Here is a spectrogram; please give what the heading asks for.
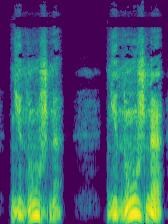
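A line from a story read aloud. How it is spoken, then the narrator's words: Muttering. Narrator (Russian): забормотала она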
